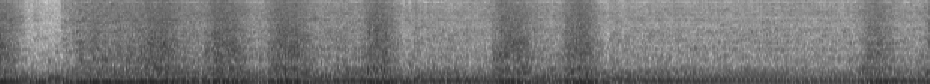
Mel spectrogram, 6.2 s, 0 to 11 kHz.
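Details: International Scout 800A four-cylinder, first start in years after sitting in a barn, after the distributor wiring was fixed: fires and keeps going, a low steady thrum that swells and eases with small throttle blips; it's running.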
